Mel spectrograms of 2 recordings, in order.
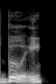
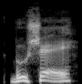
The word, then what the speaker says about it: Buche: So, I'm saying it as Buoie, but folks uh who can't who would know otherwise, it's actually spelled B U C H E.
